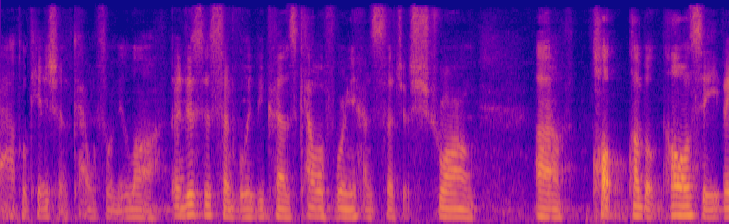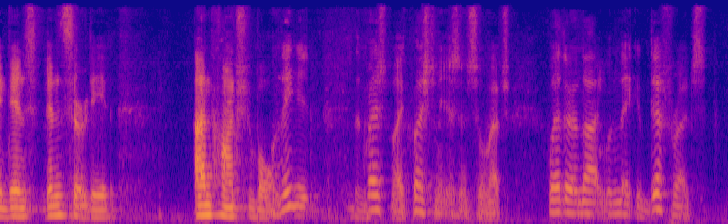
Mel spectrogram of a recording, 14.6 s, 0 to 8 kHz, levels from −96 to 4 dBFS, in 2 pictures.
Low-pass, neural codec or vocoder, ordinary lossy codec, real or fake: 7.2 kHz; codec, 24 kHz, 0.9 kbps, WavTokenizer, medium music audio release; AAC, 48 kbps; fake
